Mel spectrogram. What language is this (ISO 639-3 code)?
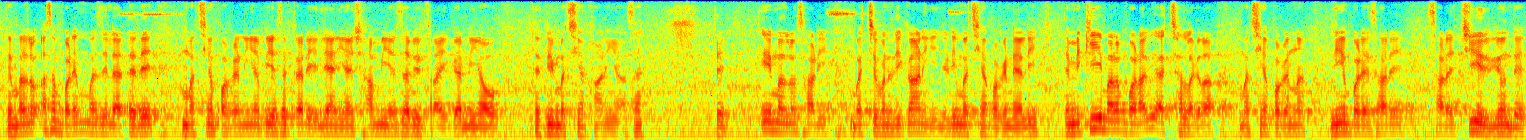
doi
